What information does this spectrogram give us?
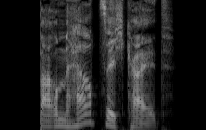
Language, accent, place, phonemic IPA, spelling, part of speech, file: German, Germany, Berlin, /baʁmˈhɛʁt͡sɪçkaɪ̯t/, Barmherzigkeit, noun, De-Barmherzigkeit.ogg
- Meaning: mercy, compassion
